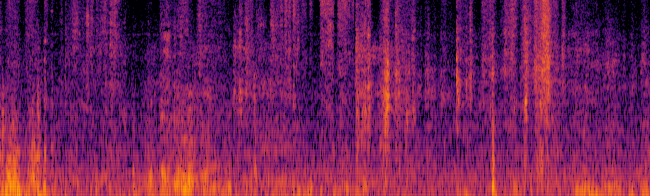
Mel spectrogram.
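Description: Hands fold and crease paper with soft rustles.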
